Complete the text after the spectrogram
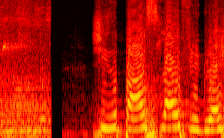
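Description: A woman speaks into a microphone in a large room.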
